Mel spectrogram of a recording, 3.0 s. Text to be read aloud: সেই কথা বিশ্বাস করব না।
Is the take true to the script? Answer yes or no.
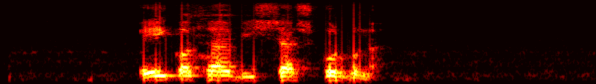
no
